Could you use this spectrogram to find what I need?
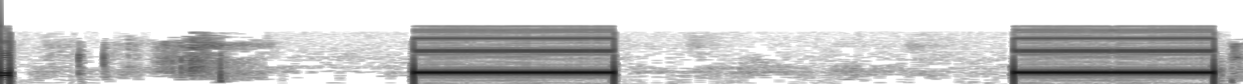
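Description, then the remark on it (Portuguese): A telephone ringback tone sounds twice during a call transfer, each steady two-second electronic tone separated by about four seconds of silence, loud, after a few faint rustles at the start. “Eu passo pra ela, só me mentir, tá? Obrigada. Transferência.”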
